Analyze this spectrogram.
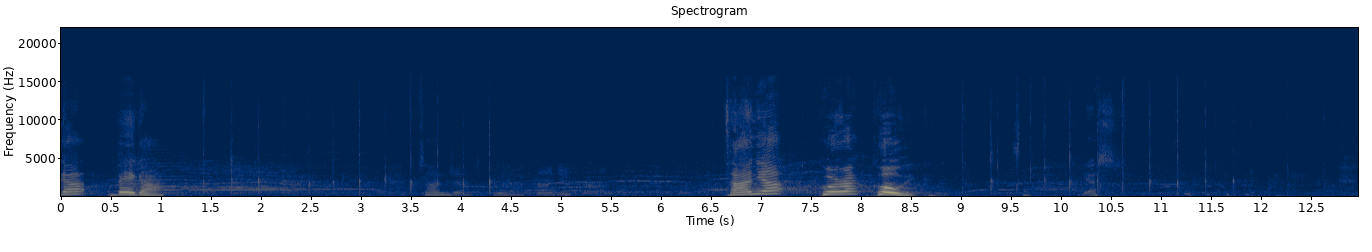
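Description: A few people clap lightly.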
